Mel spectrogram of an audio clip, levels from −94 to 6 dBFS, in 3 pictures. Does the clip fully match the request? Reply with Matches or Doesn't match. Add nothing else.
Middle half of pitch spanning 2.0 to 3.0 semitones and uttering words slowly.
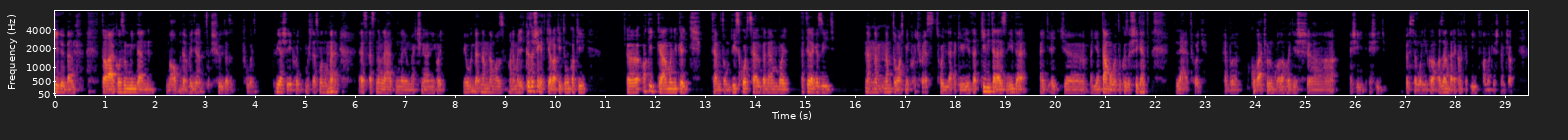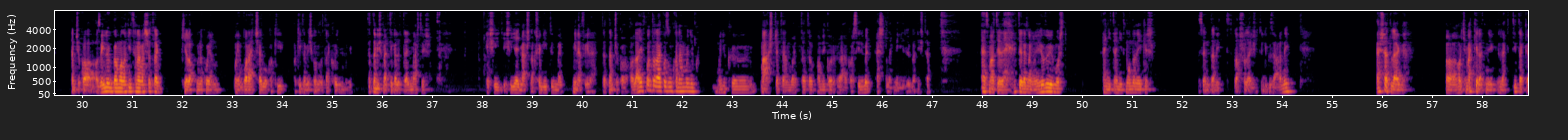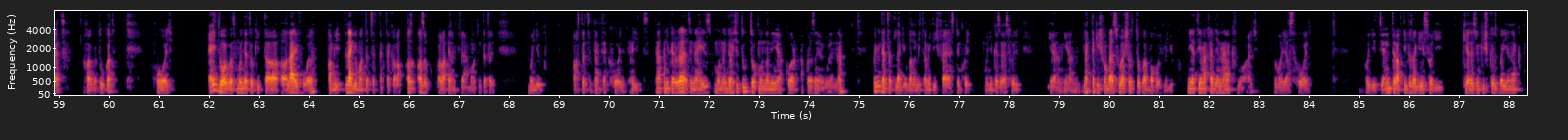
Doesn't match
